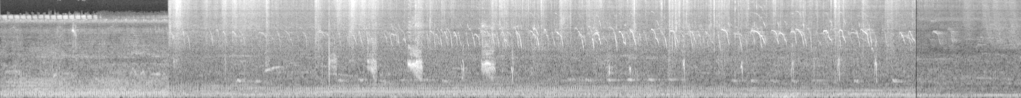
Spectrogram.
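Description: Chickens clucking, over a steady low rumble, with a rapid run of short high chirps through the middle.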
